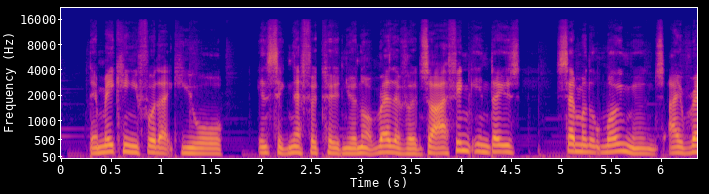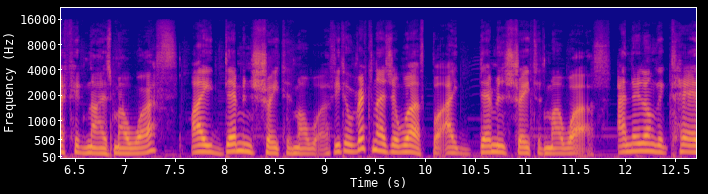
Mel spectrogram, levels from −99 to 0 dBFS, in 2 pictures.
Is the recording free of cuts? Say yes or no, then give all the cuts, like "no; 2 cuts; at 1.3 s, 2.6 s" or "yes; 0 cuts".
no; 1 cut; at 7.5 s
